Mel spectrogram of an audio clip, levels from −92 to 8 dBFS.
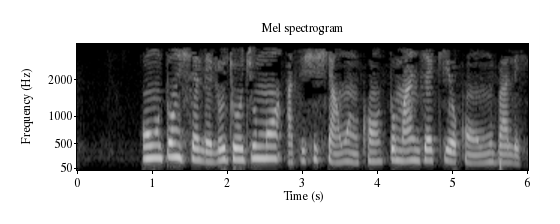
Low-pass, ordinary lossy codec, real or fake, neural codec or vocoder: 3.6 kHz; MP3, 16 kbps; real; none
